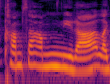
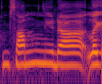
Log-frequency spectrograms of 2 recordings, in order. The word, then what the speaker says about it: 감사합니다: So it is 감사합니다. Like, that's the way to say it. But people do shortcuts in Korea. So it's like 감사합니다. Like, it's like mushed together.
